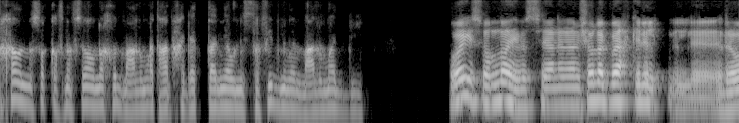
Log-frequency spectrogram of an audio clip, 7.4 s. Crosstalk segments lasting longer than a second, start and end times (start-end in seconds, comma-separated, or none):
none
